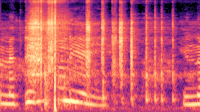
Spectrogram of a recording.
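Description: Two Beyblade spinning tops ripped from their cord-pull launchers with a quick rasp and a sharp snap about half a second in, then a rapid run of light plastic clicks as the tops land and clash against each other and the sides of the paper-lined tray arena. A voice shouts over the launch.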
